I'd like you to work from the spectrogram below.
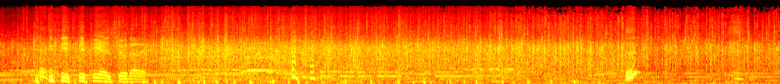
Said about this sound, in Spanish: Señoras, señores, fuerte el aplauso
